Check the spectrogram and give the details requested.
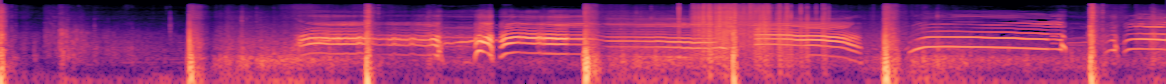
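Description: Fireworks going off: six sharp bangs spaced about two seconds apart. From about three seconds in until near the end, loud drawn-out wailing tones sound between them, each wavering and dropping in pitch as it ends.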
